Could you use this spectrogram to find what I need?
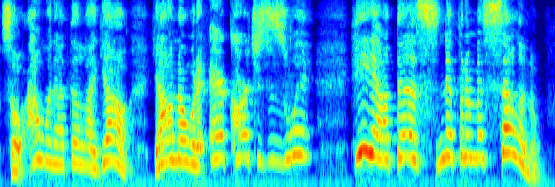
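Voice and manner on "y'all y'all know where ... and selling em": loud, high, raised voice. Retelling calling out to the store after deciding to get loud back: retelling getting loud. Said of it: "get loud right back with you".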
